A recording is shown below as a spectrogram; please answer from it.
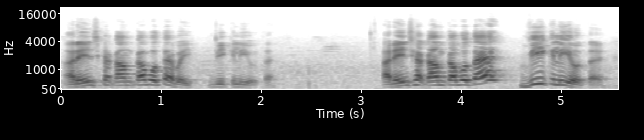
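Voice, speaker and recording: A male teacher delivers a grammar lecture, mixing Urdu and English. His voice sits high for a man, and he drives points home with rhetorical questions. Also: big pitch swings, moderate pace, fairly bright tone.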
